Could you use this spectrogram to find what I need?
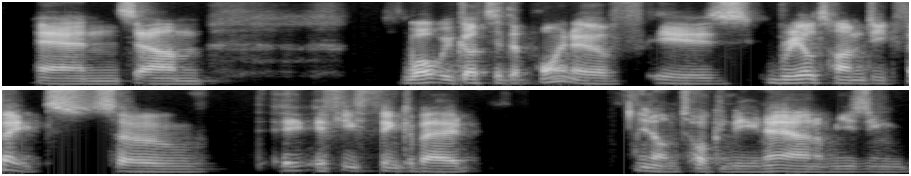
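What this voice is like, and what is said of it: Irish accent. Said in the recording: “my normal Irish accent”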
